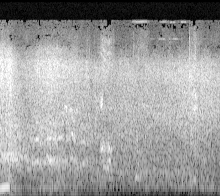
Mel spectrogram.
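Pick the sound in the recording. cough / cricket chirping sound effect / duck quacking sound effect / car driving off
car driving off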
